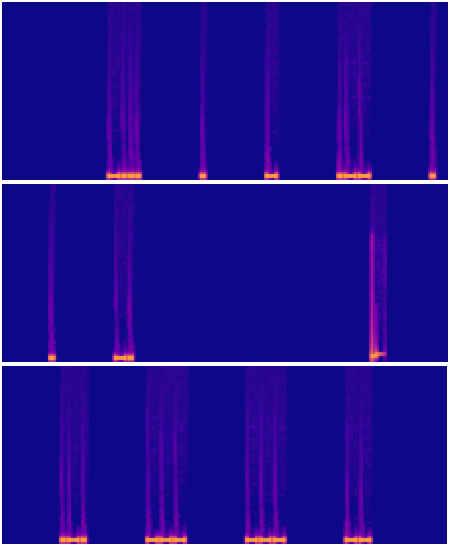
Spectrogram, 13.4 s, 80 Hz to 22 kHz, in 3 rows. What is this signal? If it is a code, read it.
Morse code, heard as a keyed tone, about 34 wpm, spaced as for 12 wpm, 700 Hz. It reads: BETWEEN ROOM
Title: 6x Character Spacing - Top 300 Words - 35wpm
